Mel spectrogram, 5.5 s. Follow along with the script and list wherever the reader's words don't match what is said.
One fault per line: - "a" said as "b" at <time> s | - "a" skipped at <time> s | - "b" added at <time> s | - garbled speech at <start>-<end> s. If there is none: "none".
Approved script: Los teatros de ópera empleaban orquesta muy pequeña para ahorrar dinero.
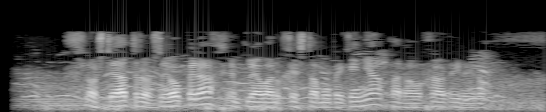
none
